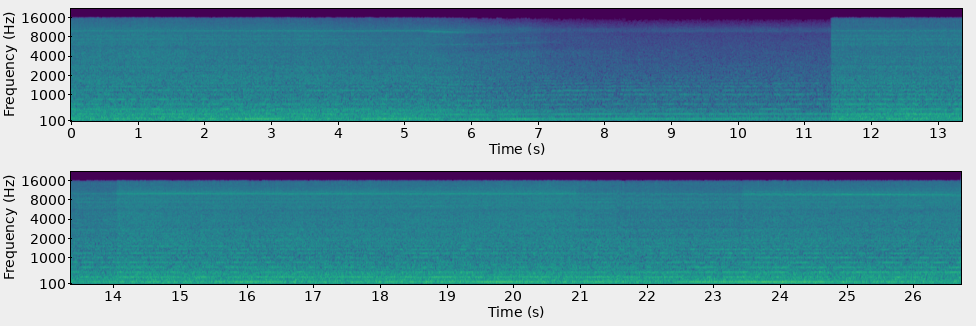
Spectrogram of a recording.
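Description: A propeller plane's engine drones steadily, quieter for a while and then loud again.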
